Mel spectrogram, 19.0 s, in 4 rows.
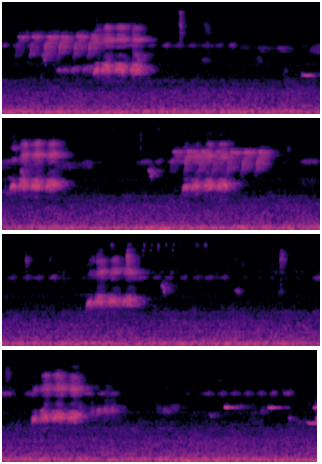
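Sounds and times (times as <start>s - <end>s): steady low rumble: 8.2s - 19.0s.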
